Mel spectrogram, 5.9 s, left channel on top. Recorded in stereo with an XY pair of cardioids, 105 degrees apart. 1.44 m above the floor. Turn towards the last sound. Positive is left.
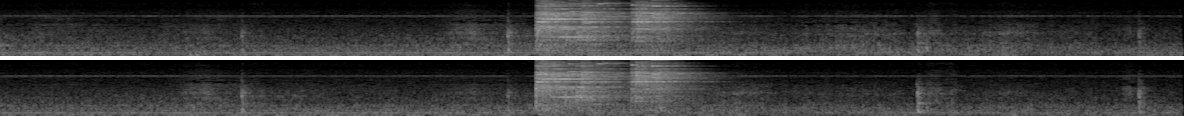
turn(degrees=-45)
